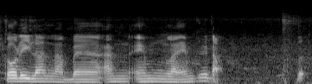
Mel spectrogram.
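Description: A man asking short, gentle follow-up questions as interviewer. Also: mid-range voice, steady tone, unhurried, a little hiss or hum. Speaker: interviewer, channel host.

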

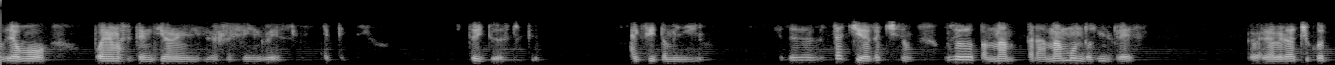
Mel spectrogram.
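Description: A young man doing excitable let's-play commentary, often bursting into loud, high exclamations. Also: normal speed, long pauses. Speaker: gaming youtuber. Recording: tinny lo-fi phone-like audio.

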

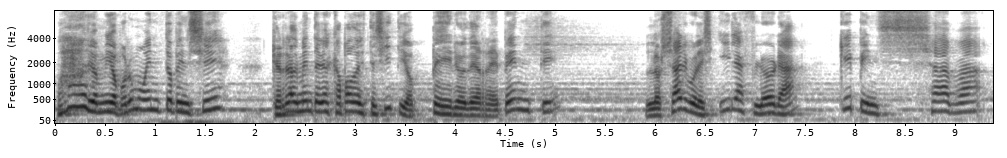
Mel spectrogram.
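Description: A man with a Spain Spanish accent doing excitable horror game let's play commentary at a desk mic, swearing and shrieking when startled. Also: high-pitched, moderate pace. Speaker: gaming YouTuber. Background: game music and keyboard typing.

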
